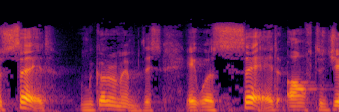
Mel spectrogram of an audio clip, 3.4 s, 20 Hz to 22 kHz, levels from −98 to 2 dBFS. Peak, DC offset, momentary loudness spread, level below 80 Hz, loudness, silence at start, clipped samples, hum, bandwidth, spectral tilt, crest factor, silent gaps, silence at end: -8 dBFS; under 0.1%; 16 LU; -58 dBFS; -26 LUFS; 0 s; under 0.1%; none; 9.8 kHz; -3 dB/octave; 20 dB; none; 0 s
